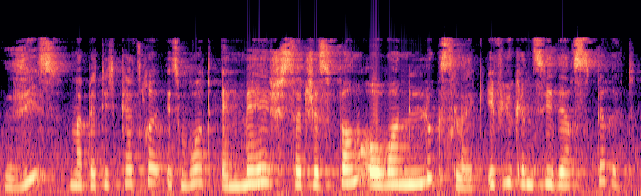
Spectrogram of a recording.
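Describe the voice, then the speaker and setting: In a roomy recording, an actress plays a refined female mentor of magic with a fairly high voice. She speaks formally and precisely, teasing like a playful teacher in an audio drama, and takes her time over every phrase. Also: a little slow, a little mellow. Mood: lecturing. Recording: roomy amateur recording, faint rumbling noise.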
